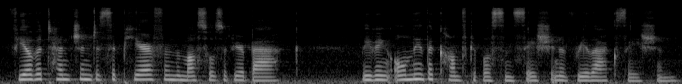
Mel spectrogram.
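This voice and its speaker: A woman talks the listener through a guided relaxation, soothing and repetitive. She speaks at a mid pitch and takes her time over every phrase, as a hypnotist would.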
